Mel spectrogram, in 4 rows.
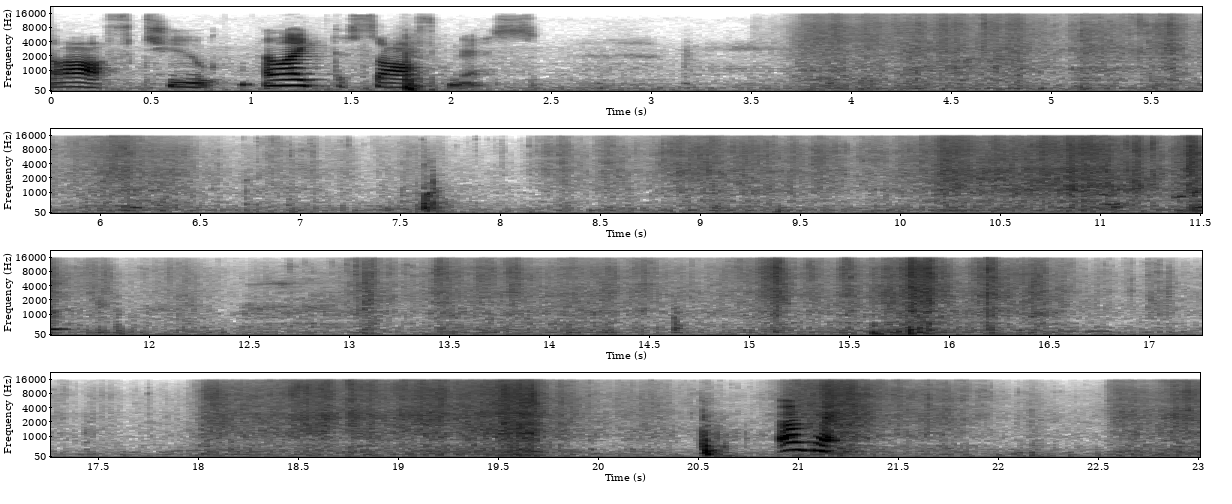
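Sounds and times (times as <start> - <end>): plastic bag crinkling: 3.6 - 23.0.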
